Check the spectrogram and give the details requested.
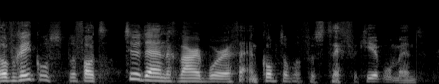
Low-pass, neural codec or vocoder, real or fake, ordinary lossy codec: none; codec, 16 kHz, 0.5 kbps, X-Codec, HuBERT features, trained on LibriSpeech; fake; none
